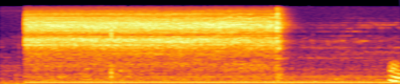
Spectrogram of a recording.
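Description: A steady hiss from dental equipment starts suddenly and cuts off after about two and a half seconds, over a low steady hum that carries on.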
